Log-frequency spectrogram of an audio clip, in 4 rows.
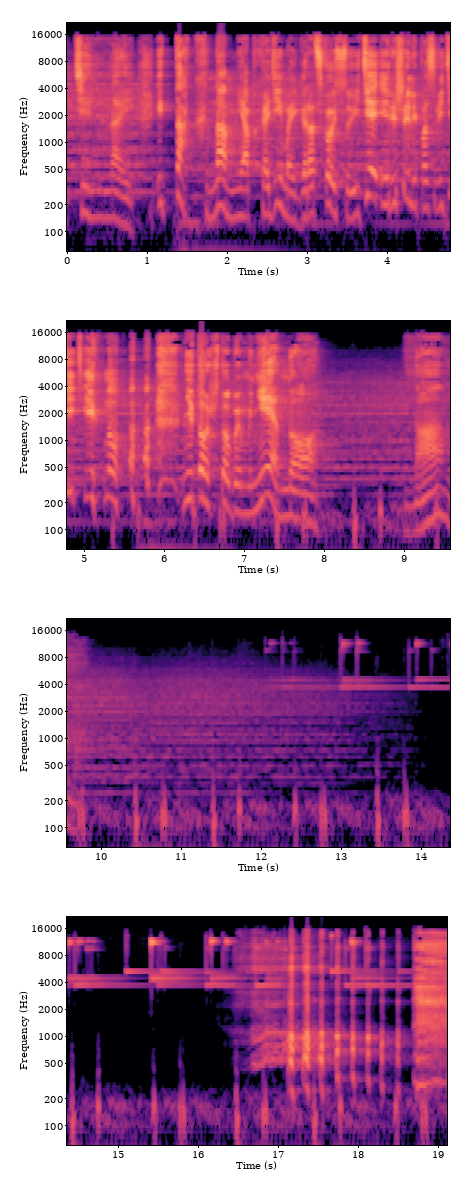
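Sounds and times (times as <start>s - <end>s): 
speech: 0.1s - 8.0s, 9.1s - 9.7s
laughter: 5.2s - 6.2s, 16.7s - 19.0s
heartbeat thumping in double pulses: 8.2s - 19.0s
bright chimes: 13.0s - 19.0s.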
